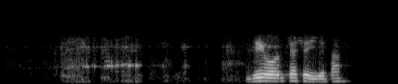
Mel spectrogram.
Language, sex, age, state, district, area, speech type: Hindi, male, 30-45, Madhya Pradesh, Betul, urban, conversation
